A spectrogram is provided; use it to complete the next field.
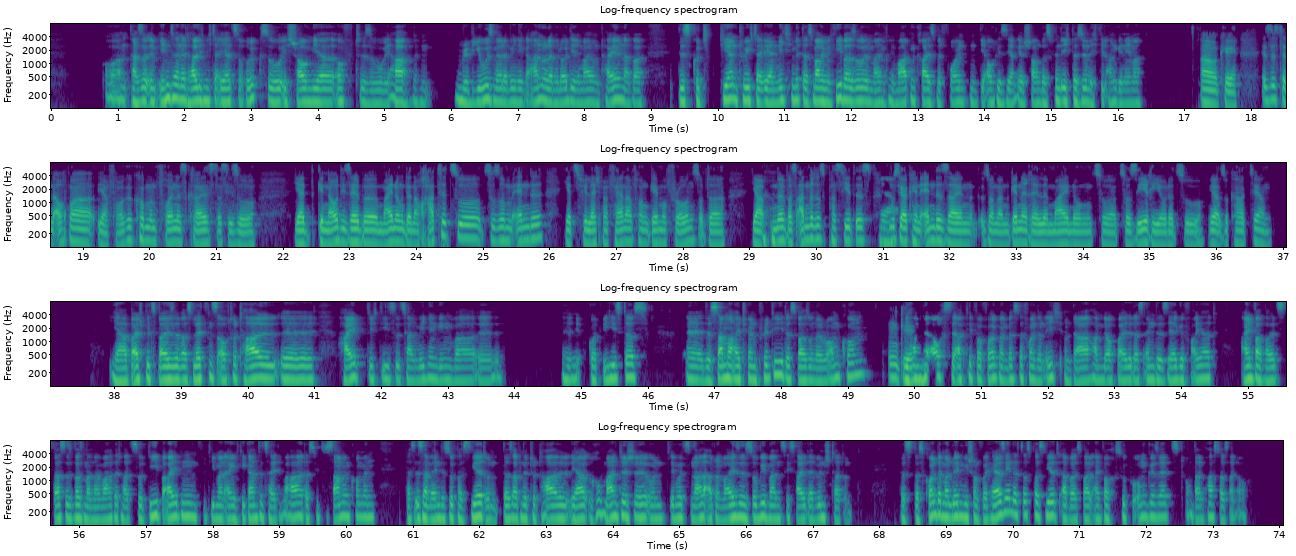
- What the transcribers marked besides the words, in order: in English: "The Summer I Turn Pretty"; in English: "Romcom"; stressed: "die"
- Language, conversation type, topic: German, podcast, Was macht ein Serienfinale für dich gelungen oder enttäuschend?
